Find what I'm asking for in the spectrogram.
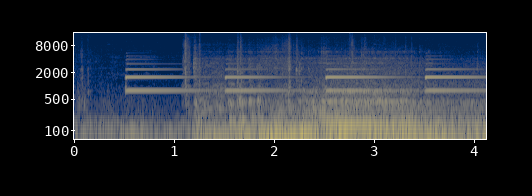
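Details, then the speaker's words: Cold start after fresh fluids: engine cranks and catches with a brief metallic rattle riding the start-up roar under a warning chime, gone almost immediately; some suggest timing chain, owner doubts it, cause unknown. "Still hear that rattle when it first starts up. I don't know, some of you had said that it's timing chain. I don't think it is, though."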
